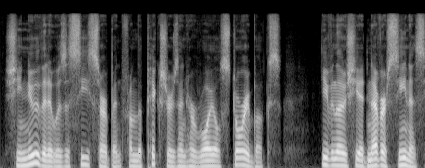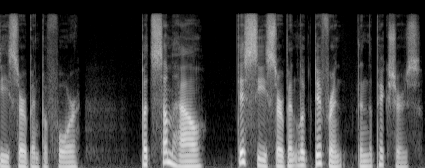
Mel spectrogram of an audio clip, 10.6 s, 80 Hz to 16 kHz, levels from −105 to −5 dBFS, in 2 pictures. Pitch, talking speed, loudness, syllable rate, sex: 130 Hz, 205 wpm, -23 LUFS, 6.0 syllables/s, male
